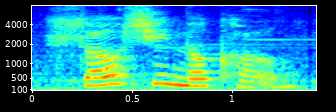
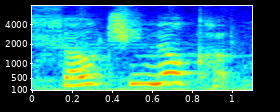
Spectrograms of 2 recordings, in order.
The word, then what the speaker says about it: Xochimilco: the name right here I'm going to attempt to pronounce it by Google giving me the pronunciation as Xochimilco Xochimilco but they are in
